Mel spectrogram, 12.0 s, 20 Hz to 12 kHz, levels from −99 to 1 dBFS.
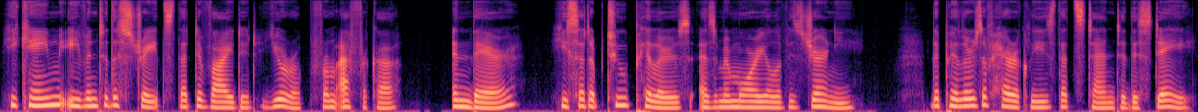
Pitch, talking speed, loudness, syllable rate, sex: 185 Hz, 160 wpm, -18 LUFS, 4.6 syllables/s, female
